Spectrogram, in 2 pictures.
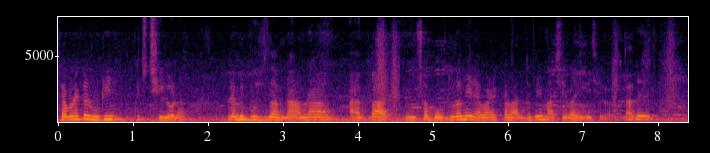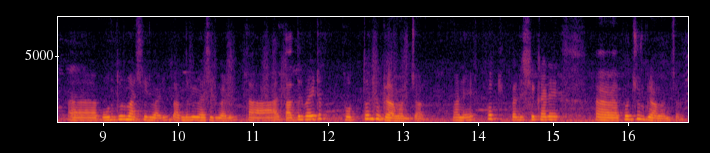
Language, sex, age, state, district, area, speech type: Bengali, female, 18-30, West Bengal, Birbhum, urban, spontaneous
